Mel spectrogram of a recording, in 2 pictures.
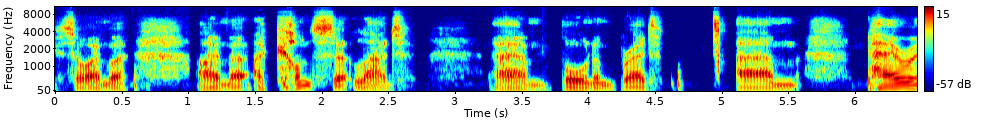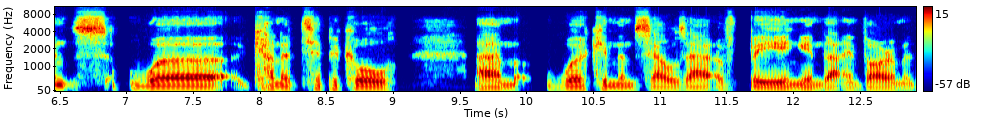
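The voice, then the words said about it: Strong County Durham accent. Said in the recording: “You can tell from my really strong accent that I'm from County Durham originally”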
